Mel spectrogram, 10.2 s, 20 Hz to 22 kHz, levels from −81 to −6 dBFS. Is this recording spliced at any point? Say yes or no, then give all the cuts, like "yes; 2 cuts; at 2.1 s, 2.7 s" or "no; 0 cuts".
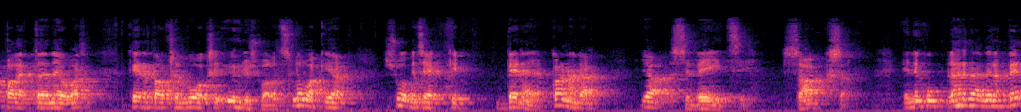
no; 0 cuts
